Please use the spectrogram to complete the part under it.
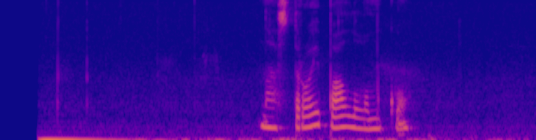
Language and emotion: Russian, neutral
